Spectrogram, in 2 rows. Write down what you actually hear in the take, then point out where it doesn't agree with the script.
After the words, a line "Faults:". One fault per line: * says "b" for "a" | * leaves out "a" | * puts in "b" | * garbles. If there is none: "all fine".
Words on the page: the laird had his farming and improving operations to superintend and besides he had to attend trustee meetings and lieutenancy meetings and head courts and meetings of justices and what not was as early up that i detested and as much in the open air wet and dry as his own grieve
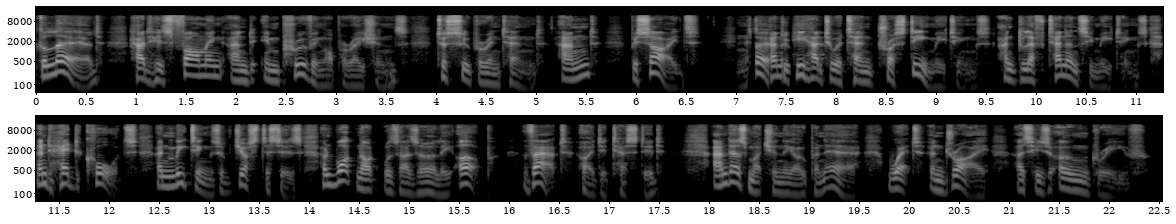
the laird had his farming and improving operations to superintend and besides [garbled] he had to attend trustee meetings and lieutenancy meetings and head courts and meetings of justices and what not was as early up that i detested and as much in the open air wet and dry as his own grieve
Faults:
* garbles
